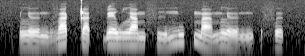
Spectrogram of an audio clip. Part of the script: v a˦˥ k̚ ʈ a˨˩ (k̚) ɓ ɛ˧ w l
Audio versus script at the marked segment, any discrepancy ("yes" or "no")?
yes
